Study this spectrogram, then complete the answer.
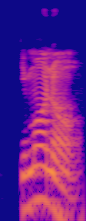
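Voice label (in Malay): "kimono", Malay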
